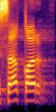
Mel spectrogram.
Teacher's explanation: यहाँ कॉफ को पुर पढ़ना है, कॉफ हुरूफ मुस्तारिया में से, इसे भी पुर पढ़ेंगे और रा को भी पुर पढ़ेंगे, बारीक नहीं पढ़ेंगे।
